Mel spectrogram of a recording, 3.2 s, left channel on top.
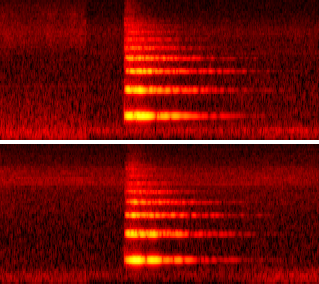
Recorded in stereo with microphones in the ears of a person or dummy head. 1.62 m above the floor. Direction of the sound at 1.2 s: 75° left (ahead or behind).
